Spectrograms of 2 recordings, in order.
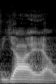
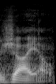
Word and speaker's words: Jael: you pronounce her name there's no js in hebrew they're all wise so i'm just going to say yael but you say jail doesn't matter say whatever you want but anyways hebrew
